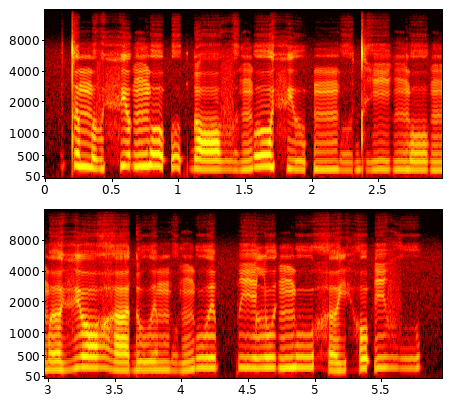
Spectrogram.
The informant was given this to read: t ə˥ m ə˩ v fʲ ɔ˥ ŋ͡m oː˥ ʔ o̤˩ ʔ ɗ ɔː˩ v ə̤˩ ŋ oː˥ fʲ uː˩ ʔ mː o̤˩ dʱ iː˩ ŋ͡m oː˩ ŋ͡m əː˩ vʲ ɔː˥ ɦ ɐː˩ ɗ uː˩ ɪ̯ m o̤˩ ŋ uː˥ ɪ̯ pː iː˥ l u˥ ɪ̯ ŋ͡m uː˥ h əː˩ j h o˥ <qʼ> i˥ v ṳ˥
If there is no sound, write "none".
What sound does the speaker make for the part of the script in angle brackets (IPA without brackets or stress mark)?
ʔ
